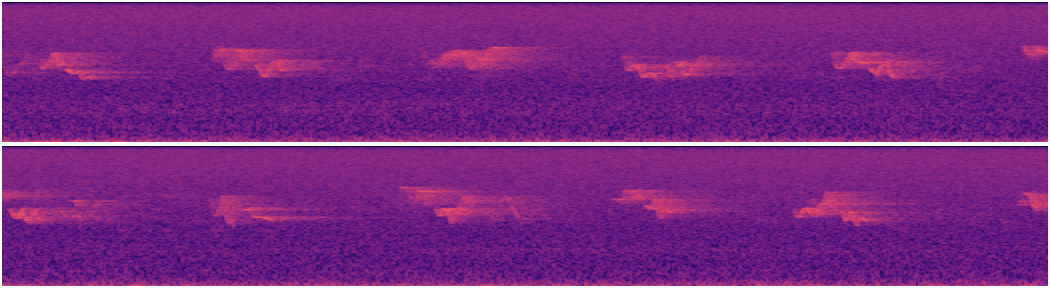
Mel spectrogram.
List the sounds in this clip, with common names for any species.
Red-eyed Vireo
